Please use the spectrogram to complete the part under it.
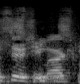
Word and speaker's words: Tsushima: But seriously, how do you pronounce it? Ghost of what? – Ghost of Tsushima.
